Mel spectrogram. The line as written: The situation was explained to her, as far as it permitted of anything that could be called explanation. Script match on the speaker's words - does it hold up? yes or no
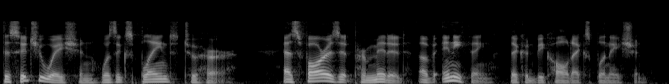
yes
